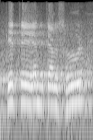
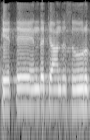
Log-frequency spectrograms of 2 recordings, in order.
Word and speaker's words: केते इंद चंद सूर: उंज कई बार ऐसे भी उच्चारण किया जाता केतिया कर्म भूमि मेर केते केते तू उपदेश केते इन चन सूर केते केते मंडल देश ना एक केते उधर एक पास ऐसे जिमें उच्चारण किया जा रहा शुद्ध समझना है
